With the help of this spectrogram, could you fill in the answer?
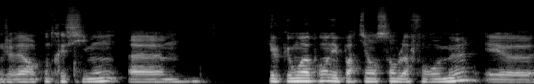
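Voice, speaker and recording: A man with a dark, mellow tone speaks at a moderate pace in a medium pitch with fairly even intonation. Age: 20s. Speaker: middle-distance runner. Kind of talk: podcast interview. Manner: halting, many fillers.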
